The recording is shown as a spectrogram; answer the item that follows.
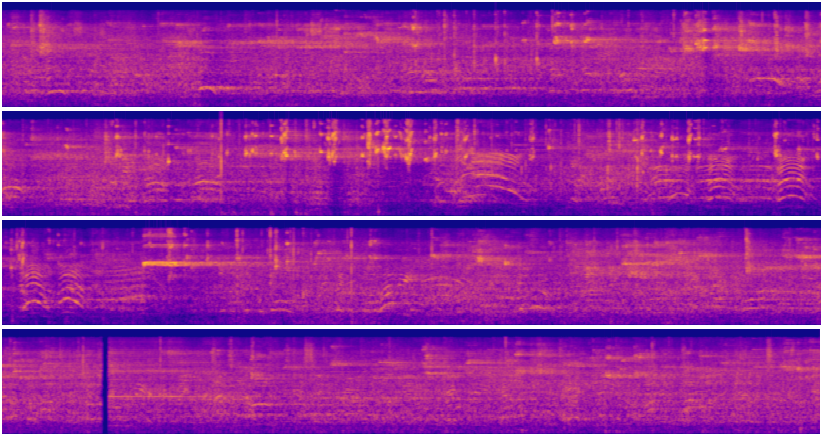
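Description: Live indoor basketball gym sound: many spectators and players talking and shouting, echoing in a large hall, with a basketball bouncing on the hardwood court. The shouting is busiest around the middle, and the sound drops out for an instant about three-quarters of the way through.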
